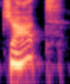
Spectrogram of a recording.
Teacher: the second part of my name is jot um my voice just kind of goes up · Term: high tone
